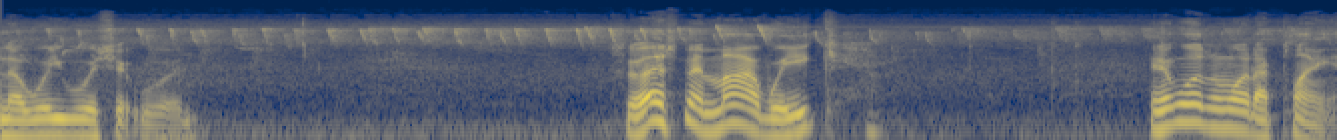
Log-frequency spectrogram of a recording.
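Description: An elderly man speaks calmly, close to the microphone, in short phrases with pauses.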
